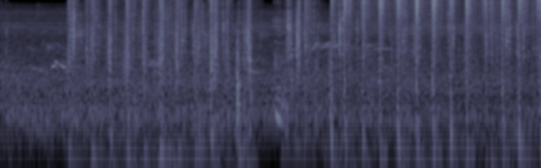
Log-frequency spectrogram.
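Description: Footsteps run quickly over sand and grass.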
